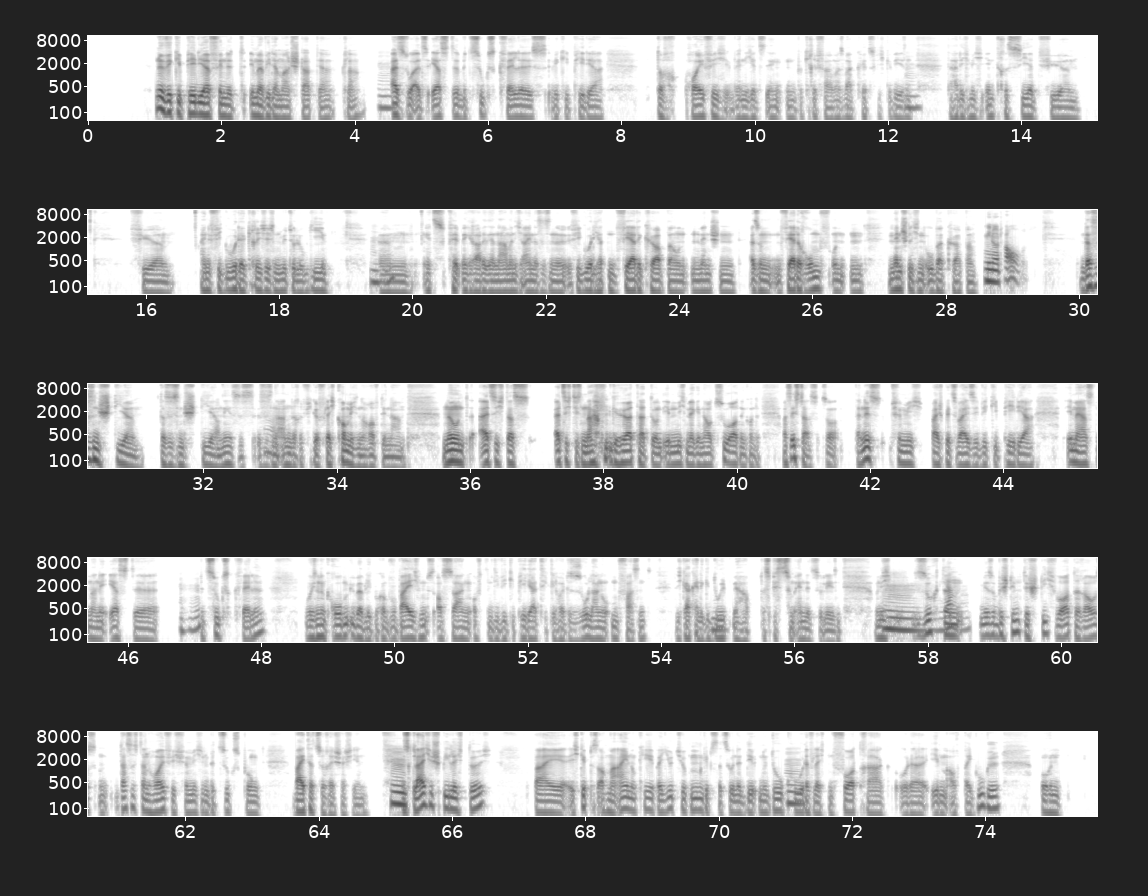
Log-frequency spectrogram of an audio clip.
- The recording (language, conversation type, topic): German, podcast, Wie nutzt du Technik fürs lebenslange Lernen?
- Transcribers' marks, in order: laughing while speaking: "Namen"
